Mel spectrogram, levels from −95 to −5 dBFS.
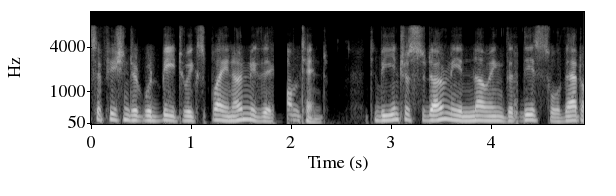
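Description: From 1.81 to 2.04 s, and again from 4.23 to 4.33 s, VoIP packet loss concealed by the speech codec stretches the last speech into a fading buzzy tone or coloured noise before the Speex stream recovers.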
